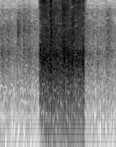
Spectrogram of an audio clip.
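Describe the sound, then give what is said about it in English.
A short, loud burst of audience applause welcoming a speaker at a tech talk on privilege separation in Go: dense, crackling clapping that starts abruptly, lasts just over half a second, then cuts back to a quiet hiss. No one speaks. “Round of applause.”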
